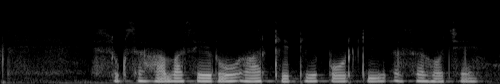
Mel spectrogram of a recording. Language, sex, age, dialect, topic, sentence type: Magahi, male, 31-35, Northeastern/Surjapuri, agriculture, question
